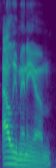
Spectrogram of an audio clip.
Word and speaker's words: aluminum: What is the real word? Is it with the eye or no? Uh, it's with the extra eye. Aluminum. aluminum. Yeah, the the the element is aluminum. Aluminium. But the the the I think it was something with like when we came up with aluminum foil like the the the extra eye got dropped.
